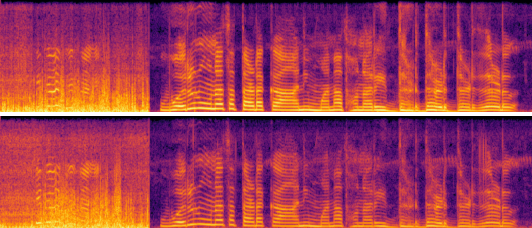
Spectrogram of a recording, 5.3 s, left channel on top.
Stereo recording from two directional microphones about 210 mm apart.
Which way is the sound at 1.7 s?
55° left (ahead or behind).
